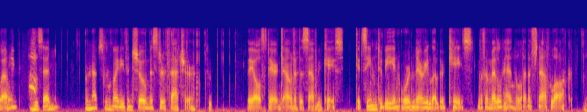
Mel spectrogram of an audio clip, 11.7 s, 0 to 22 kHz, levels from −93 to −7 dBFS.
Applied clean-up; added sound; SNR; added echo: neural diffusion model UNIVERSE++.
